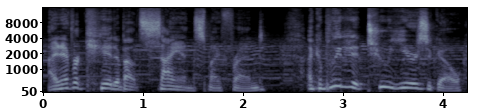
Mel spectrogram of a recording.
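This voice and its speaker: Man playing higher-voiced, grandiose eccentric inventor. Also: wildly swooping pitch, normal speed, gravelly, fairly bright tone, heavily acted. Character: eccentric, proud amateur inventor, old college buddy. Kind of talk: indie audio drama acting. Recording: music under the voice. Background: music.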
